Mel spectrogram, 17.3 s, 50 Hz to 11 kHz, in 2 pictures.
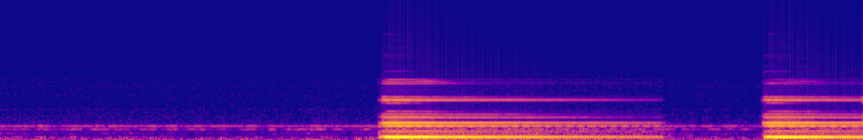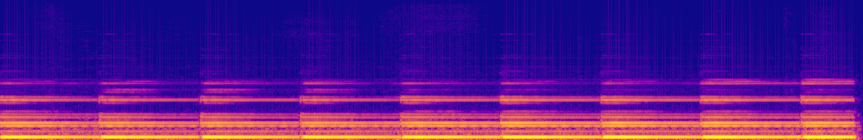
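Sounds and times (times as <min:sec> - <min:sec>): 
pure sine tone at 65.4 Hz: 0:03.8 - 0:06.7, 0:07.6 - 0:17.2.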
